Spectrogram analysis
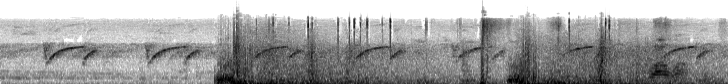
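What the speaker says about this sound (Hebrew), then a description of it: "כמה פיצוצים" Grad rocket explosions over Ashdod, Israel: a sudden heavy blast followed by more deep booms and cracks, loud and broad, under a repeating rising wail and excited shouting voices.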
